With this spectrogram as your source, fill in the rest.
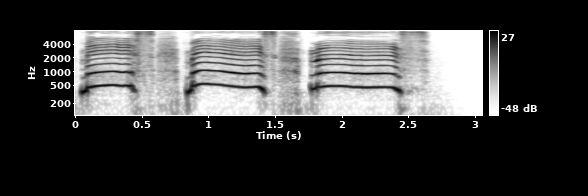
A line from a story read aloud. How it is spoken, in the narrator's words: yelled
